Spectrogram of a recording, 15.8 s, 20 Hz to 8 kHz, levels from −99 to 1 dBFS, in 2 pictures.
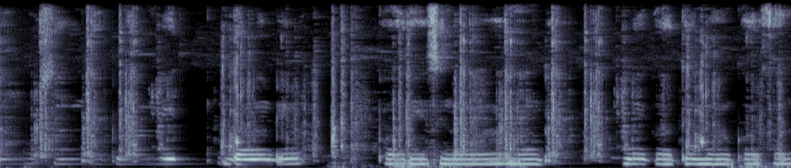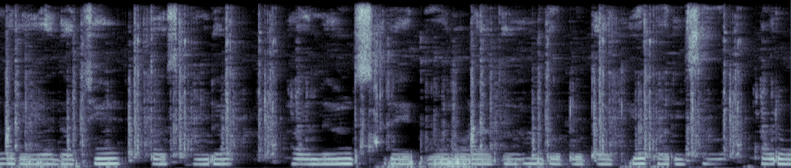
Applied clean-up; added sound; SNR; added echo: classical method log-MMSE.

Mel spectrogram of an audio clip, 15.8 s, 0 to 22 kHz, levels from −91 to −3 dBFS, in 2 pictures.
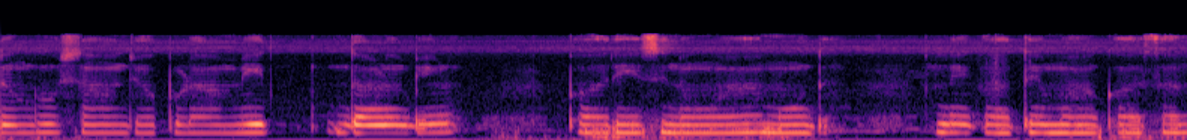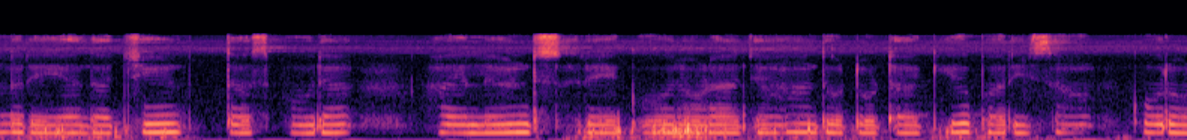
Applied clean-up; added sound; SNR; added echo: none; none; none; none.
